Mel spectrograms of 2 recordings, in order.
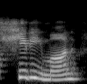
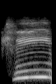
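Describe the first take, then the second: First: A short vowel separates the sh and r. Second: The sh and r are joined without a vowel. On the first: The speaker calls it wrong. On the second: The speaker calls it right.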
